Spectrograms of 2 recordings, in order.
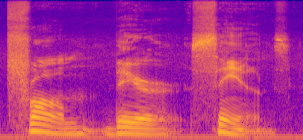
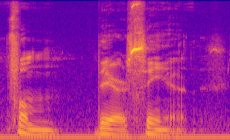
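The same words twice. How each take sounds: First: From drawn out slowly, leaning on the first word; slow it right down and press on from; stress on from. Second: From their sins said very slowly and heavily; emphasis on from. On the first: Preacher stressing from to the congregation, slow and weighty. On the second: Preacher repeating the phrase to stress from, slow and heavy. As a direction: lay weight on every word, from above all. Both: Shown as a demonstration. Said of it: "I want to put an emphasis on the word from".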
